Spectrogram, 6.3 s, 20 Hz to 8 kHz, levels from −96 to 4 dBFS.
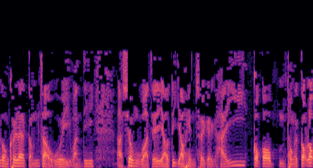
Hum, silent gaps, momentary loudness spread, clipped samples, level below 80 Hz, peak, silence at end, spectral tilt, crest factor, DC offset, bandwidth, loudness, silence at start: none; none; 9 LU; under 0.1%; -44 dBFS; -4 dBFS; 0 s; -10 dB/octave; 20 dB; under 0.1%; 5.8 kHz; -27 LUFS; 0 s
